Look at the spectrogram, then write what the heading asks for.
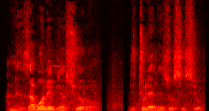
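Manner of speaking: ordinary talk, nothing marked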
